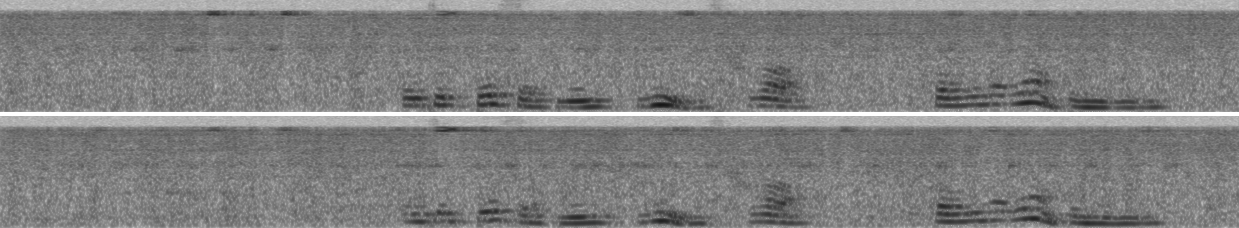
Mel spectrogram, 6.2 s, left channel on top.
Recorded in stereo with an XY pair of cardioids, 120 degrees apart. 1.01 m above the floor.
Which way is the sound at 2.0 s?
50° left.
